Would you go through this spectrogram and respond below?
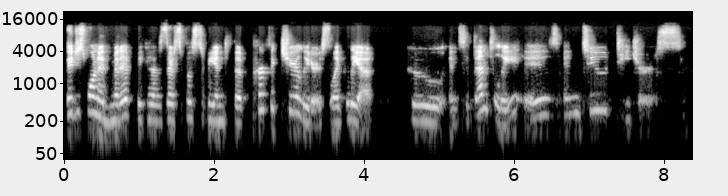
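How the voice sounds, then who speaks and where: A woman playing a wry, quick-witted teenage girl in a table read, with a deadpan, sarcastic delivery. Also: on the high side, creaky, a little hiss or hum, poor audio. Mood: sardonic. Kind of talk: live table read acting.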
